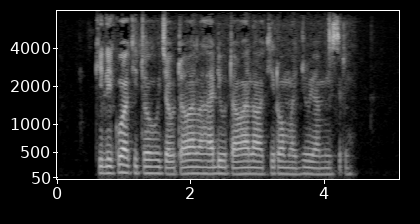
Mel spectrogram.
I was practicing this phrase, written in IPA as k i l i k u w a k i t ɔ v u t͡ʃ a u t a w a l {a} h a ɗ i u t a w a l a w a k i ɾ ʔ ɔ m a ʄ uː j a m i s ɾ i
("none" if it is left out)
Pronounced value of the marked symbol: a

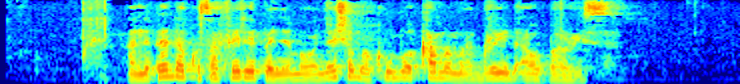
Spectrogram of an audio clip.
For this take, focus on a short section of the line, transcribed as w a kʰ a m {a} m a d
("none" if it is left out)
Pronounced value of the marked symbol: a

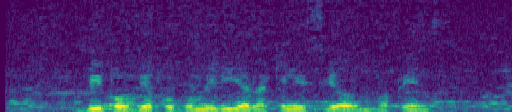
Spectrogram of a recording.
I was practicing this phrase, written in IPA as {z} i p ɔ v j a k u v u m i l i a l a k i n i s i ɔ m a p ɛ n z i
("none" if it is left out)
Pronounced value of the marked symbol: v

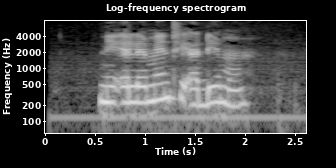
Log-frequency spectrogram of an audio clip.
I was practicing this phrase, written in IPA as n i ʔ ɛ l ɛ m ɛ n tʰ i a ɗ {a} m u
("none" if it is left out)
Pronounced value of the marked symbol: i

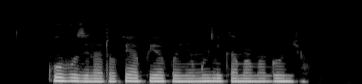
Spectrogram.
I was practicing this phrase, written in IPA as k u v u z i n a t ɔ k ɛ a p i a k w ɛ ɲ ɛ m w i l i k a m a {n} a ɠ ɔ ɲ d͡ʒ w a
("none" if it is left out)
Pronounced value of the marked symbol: m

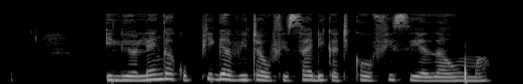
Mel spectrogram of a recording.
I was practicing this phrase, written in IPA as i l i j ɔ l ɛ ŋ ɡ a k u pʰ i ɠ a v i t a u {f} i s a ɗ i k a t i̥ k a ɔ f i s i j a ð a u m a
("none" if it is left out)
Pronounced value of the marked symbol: f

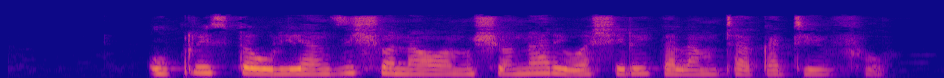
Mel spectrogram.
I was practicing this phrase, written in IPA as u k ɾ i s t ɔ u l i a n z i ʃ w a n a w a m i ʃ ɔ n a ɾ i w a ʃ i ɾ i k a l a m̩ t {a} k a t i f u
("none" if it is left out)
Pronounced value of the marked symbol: a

